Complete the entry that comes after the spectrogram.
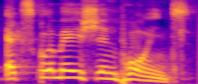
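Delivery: "Exclamation point!" shot up high and exclaimed. Shown as a demonstration. Teacher acting out the exclamation mark for students.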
